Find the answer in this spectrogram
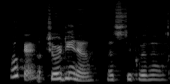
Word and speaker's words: Giordino: I always thought it was Giordino. Oh, okay. The audiobook says Giordino. Okay, Giordino. Let's stick with that. I believe that would be the Italian way of pronouncing that.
